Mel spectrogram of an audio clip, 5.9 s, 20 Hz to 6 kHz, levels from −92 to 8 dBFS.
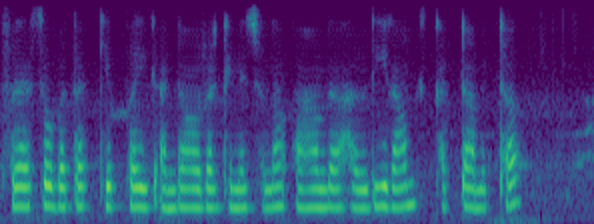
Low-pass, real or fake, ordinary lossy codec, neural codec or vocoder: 5.4 kHz; fake; none; codec, 16 kHz in and 24 kHz out, 1 kbps, XY-Tokenizer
